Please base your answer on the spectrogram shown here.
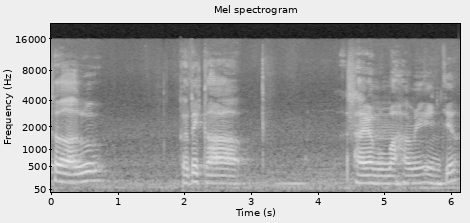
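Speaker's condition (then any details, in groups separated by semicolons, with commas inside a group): Cerebral palsy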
